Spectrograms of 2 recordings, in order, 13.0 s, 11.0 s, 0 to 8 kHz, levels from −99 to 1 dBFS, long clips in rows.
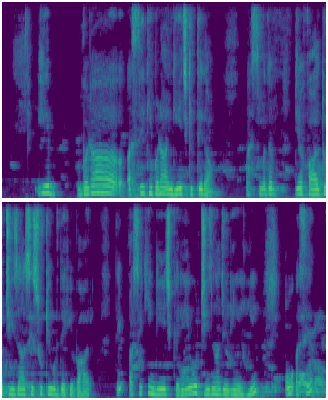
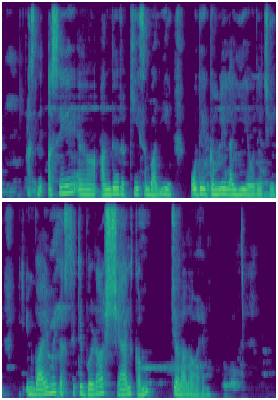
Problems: echo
